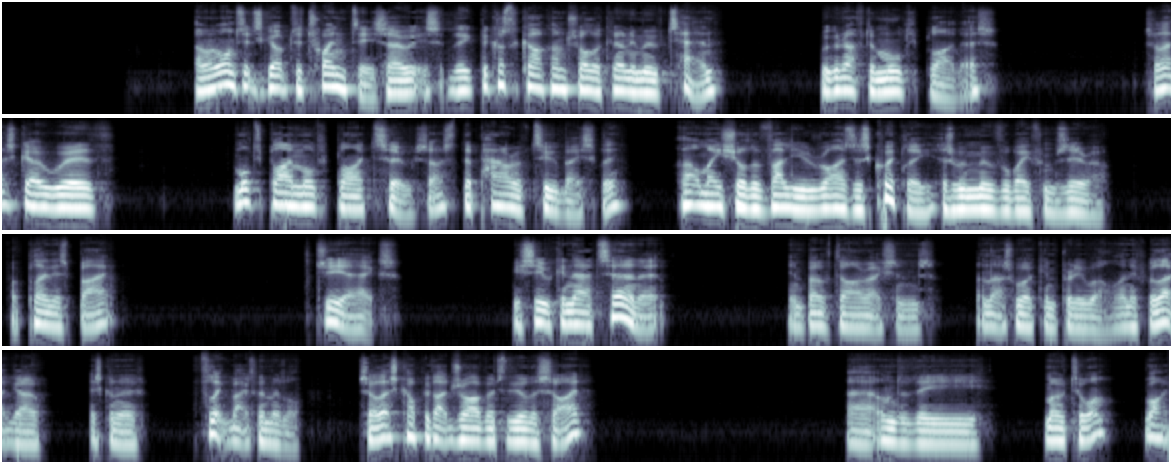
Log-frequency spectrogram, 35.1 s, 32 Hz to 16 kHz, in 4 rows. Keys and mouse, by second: 10.8 shift+8, 19.3 click, 33.6 click.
